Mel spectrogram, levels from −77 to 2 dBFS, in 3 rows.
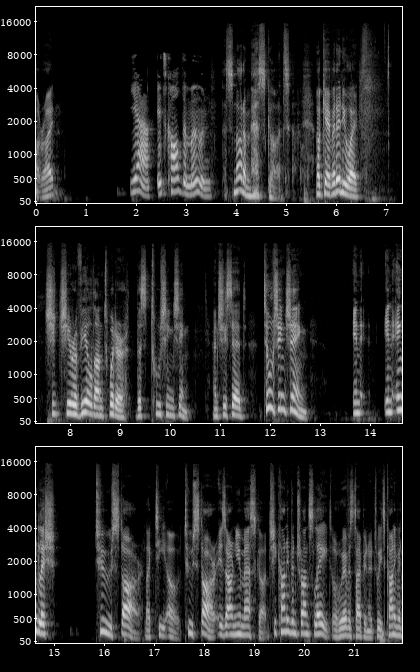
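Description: No technical faults can be heard anywhere in the speech recording; the signal stays continuous and intact for its whole length.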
